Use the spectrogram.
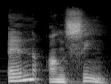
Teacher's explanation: an unseen 叫 anunseen，连在一起变成 towards an unseengoal，看不到一个目标进行迈进。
